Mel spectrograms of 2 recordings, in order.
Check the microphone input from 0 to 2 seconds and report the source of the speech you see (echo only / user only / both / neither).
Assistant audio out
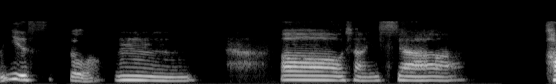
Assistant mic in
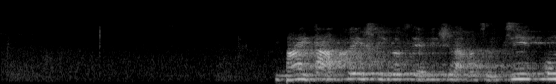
neither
